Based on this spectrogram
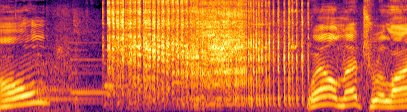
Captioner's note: tape ripping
